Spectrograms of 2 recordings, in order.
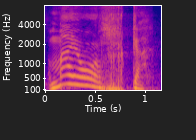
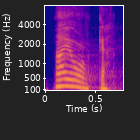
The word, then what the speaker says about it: Mallorca: It's Mallorca. Mallorca. Shamu is Mallorca. That's how you pronounce it.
